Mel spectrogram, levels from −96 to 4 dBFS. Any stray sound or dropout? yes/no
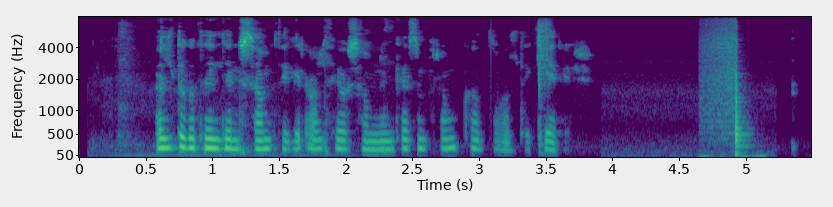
yes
